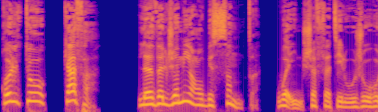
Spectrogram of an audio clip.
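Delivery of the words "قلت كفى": much higher, louder shout with a pause; man silencing the quarrel, loud commanding shout. A narrator's reading. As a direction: slam down the order. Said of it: "صاح مايكل".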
